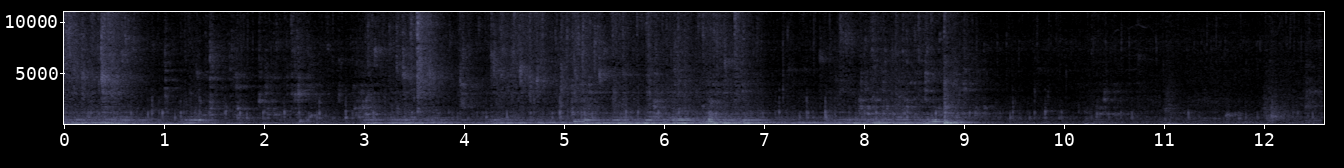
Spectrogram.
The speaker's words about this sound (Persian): حالا برنجا آبی که داشت داره اضافه برنجا میریزم.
